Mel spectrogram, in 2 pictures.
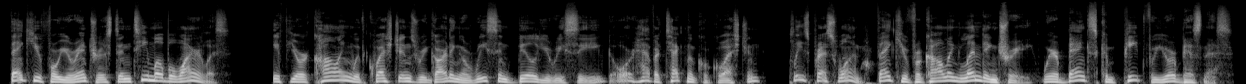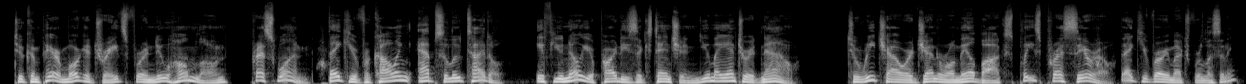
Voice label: IVR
